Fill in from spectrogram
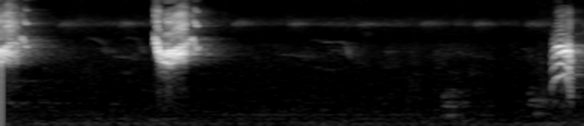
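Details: Long-tailed shrike singing actively in the morning: three short, harsh, rasping bursts spaced about a second apart, separated by quiet gaps.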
